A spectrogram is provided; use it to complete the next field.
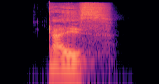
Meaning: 1. goat (species) 2. she-goat 3. female roe deer
- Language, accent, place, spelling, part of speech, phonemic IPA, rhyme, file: German, Germany, Berlin, Geiß, noun, /ɡaɪ̯s/, -aɪ̯s, De-Geiß.ogg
